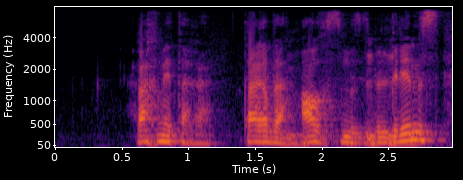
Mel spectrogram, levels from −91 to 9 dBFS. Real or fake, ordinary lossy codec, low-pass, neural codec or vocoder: real; none; 7.2 kHz; none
